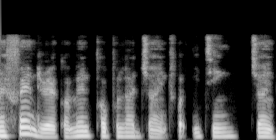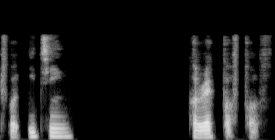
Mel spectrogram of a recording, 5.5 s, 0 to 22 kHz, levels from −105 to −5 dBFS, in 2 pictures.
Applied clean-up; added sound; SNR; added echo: none; none; none; none.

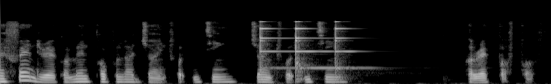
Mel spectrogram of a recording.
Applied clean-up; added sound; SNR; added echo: classical method log-MMSE.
